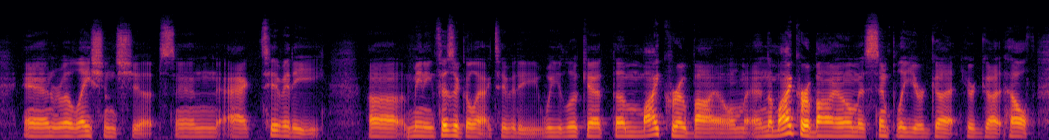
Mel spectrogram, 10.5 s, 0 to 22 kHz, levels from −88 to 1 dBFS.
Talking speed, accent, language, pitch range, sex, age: 130 wpm, American, English, 115-130 Hz, male, 40-59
